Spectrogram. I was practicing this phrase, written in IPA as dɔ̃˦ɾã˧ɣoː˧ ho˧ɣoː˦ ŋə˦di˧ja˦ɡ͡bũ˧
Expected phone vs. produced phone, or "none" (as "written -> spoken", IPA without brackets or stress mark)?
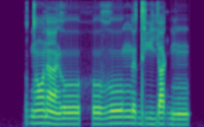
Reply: none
